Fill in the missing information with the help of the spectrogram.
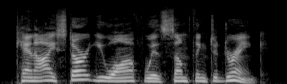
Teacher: Notice how the question starts with can. Since this is a yes-no question, the intonation rises at the end.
